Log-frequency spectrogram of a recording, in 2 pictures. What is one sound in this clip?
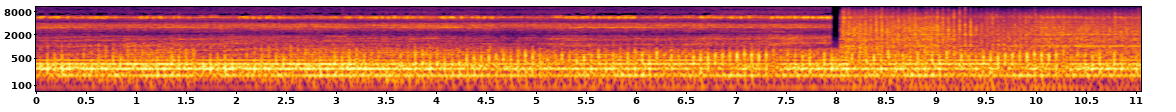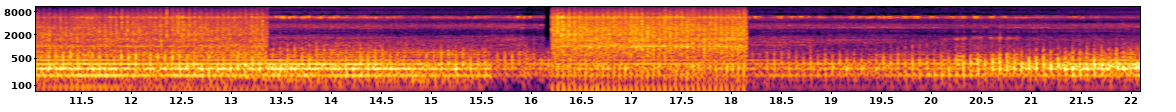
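A drone's propellers whine steadily overhead.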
